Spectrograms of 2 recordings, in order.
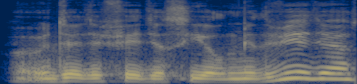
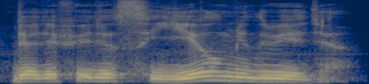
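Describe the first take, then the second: First: The stress falls on медведя. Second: The stress falls on съел. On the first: The new information is what was eaten. "медведя – это и есть рема" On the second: The new information is what he did. "а новая информация – это то, именно, что он съел"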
